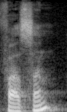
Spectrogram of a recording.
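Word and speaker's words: fasten: अच्छा 13वां प्रिंसिपल है अगर किसी लफ्ज के आखिर में टी ई एन हो तो टी हमेशा साइलेंट हो जाता है यानी कि जो भी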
